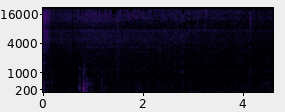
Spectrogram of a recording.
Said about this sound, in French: Et on va commencer à faire cuire nos boulettes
